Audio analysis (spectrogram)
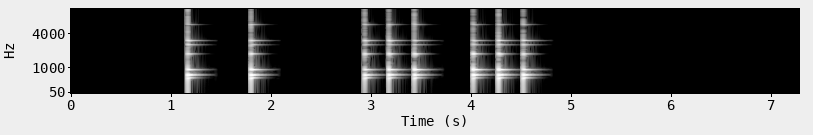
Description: Tap code, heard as taps on a metal pipe, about 4 knocks a second. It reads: AN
